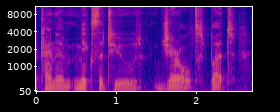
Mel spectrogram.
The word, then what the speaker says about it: Geralt: geralt cause i'm so used to the name gerald and every time i would see his name i would always uh kind of mix the two geralt but it's geralt i understand that now i'm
